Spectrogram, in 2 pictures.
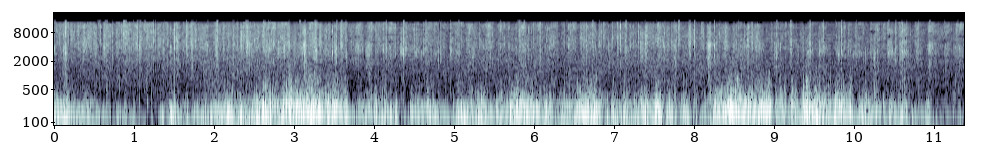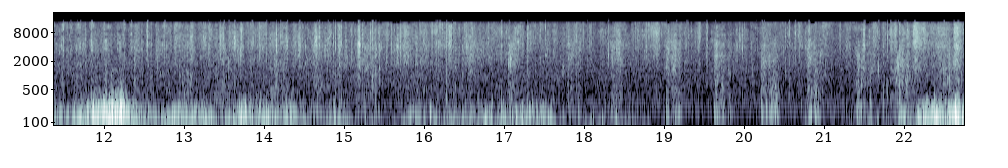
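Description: Penguin feet crunch and patter on snow.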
